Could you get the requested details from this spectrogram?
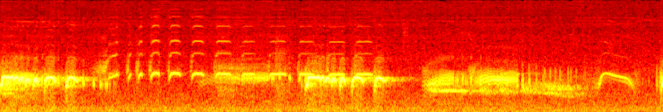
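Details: Local zebra dove calling vigorously as a lure to get reluctant doves to answer: rapid hooked cooing notes in quick runs, a lower purring phrase near the end, then a single rising coo, with other doves overlapping.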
